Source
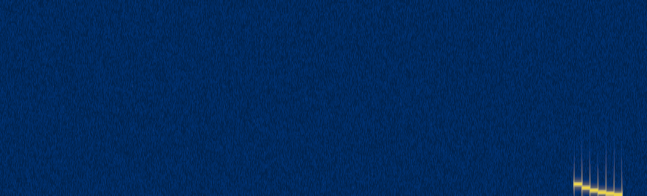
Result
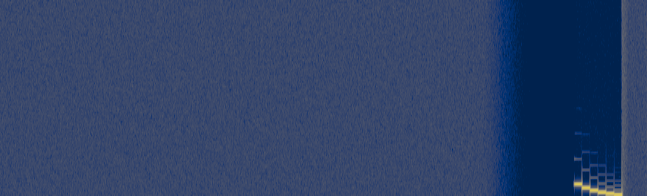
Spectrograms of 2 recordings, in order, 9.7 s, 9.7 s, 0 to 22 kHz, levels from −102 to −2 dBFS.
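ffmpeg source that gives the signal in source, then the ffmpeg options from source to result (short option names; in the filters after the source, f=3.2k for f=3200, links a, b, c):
-f lavfi -i "aevalsrc='0.447*clip(min(mod(t,0.12),0.12-mod(t,0.12))/0.005,0,1)*sin(2*PI*1410*pow(2,-floor(t/0.12)/2)*mod(t,0.12))':d=0.72:s=44100"
-af "agate=range=-33dB:threshold=-5dB:ratio=3:detection=peak,areverse,acompressor=mode=upward:threshold=-24dB:ratio=2.5,areverse"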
